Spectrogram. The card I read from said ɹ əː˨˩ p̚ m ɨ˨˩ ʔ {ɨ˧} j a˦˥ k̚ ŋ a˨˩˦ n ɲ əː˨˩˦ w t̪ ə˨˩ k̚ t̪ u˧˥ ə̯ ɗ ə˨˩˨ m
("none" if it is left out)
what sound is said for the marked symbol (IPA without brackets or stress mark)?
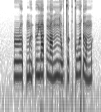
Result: ɨ˧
